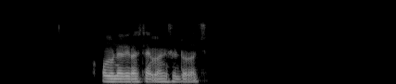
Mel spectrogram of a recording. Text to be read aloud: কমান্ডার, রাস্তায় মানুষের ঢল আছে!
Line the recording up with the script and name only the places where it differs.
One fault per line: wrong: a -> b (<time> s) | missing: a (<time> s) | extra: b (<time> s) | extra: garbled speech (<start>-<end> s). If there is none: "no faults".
no faults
